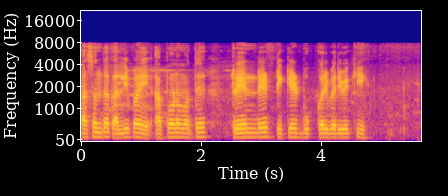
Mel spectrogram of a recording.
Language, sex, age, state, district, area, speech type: Odia, male, 18-30, Odisha, Cuttack, urban, read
